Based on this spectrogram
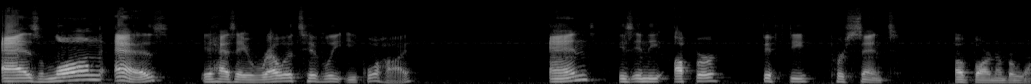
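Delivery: speaking slowly and clearly. Explaining a chart trading rule to viewers, speaking slowly and clearly. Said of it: "I'm speaking slow and clearly".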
